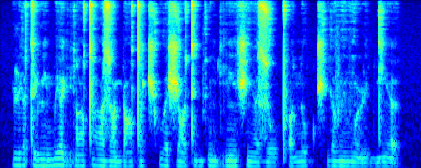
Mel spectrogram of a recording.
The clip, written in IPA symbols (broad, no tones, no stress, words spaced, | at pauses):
ɭiɐ̯telʲẽmeɐ̯ rʲõɐ̯tˤẽɐ̯ zɒmʲæ dˤut͡ʃʰuɐ̯ʃɒ tibʔĩbrʲẽ ʃĩɐ̯ zo pʼɒnob t͡ʃʰiɐ̯vẽvõ ɭibdʲẽɐ̯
